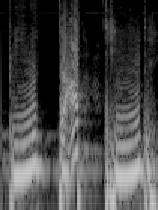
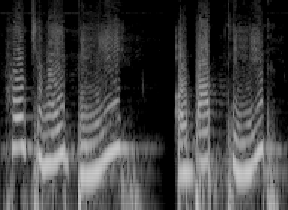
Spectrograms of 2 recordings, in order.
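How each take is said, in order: First: "be adopted" run together as bi-uh-DOP-tid; linked pronunciation. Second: Slow, word by word, BE apart from adopted; HOW CAN I BE each separate, then a-DOP-ted; unlinked old reading. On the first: Teacher shows what differs now, linking be adopted. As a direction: slide BE into adopted, land hard on DOP. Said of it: "비하고 어가 연음돼요". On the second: Teacher shows how she used to read, unlinked. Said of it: "이렇게 읽었을 거예요". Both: Shown as a demonstration.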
